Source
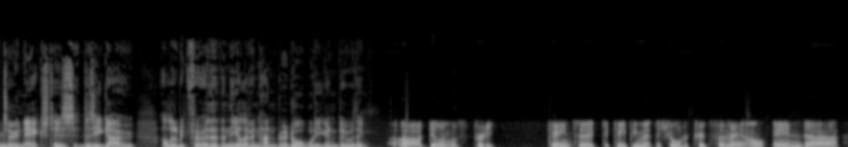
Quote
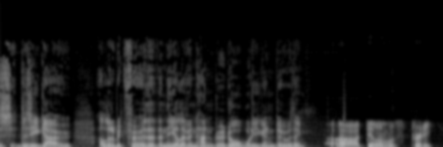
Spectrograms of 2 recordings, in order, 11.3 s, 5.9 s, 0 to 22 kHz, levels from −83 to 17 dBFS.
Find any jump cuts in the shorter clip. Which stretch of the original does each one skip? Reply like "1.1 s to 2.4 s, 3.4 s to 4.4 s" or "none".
none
